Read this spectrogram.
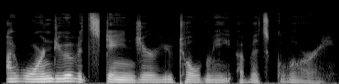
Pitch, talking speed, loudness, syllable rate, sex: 115 Hz, 210 wpm, -18 LUFS, 4.6 syllables/s, female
